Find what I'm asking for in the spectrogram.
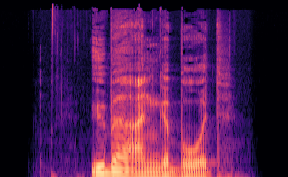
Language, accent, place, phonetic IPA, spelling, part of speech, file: German, Germany, Berlin, [ˈyːbɐˌʔanɡəboːt], Überangebot, noun, De-Überangebot.ogg
- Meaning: surplus, oversupply, glut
